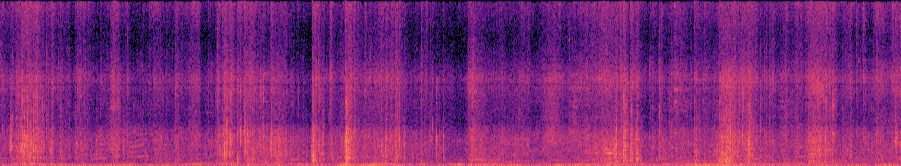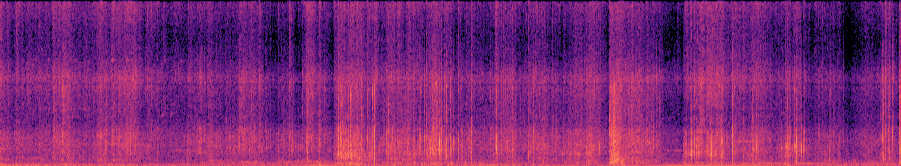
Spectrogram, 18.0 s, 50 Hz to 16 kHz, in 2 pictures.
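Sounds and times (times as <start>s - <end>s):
crinkly clattering: 0.0s - 18.0s
shopping cart basket rattling: 0.0s - 18.0s.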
